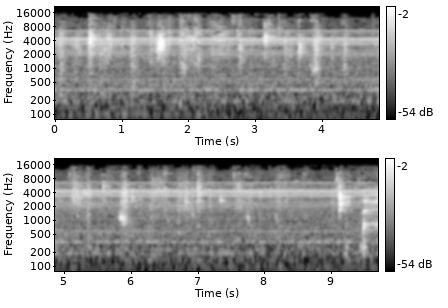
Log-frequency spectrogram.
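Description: Close-up eating sounds of chicken feet being chewed: irregular wet mouth clicks and smacks, a few every couple of seconds, with two quick louder ones near the end.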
